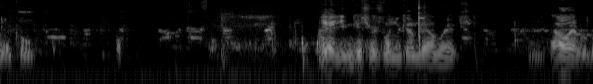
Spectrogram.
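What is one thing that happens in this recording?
A young man talks casually and close to a phone microphone.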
